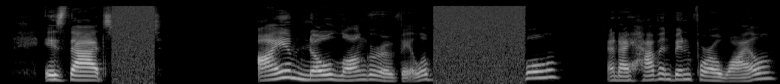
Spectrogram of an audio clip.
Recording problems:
audio cutting out; filled with static; at 1 s and at 4.5 s for 1 s

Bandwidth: 16 kHz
